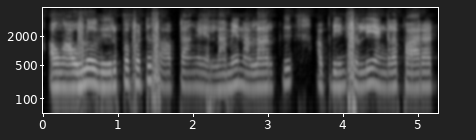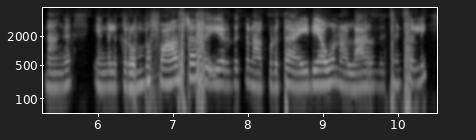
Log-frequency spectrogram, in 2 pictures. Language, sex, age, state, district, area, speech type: Tamil, female, 60+, Tamil Nadu, Cuddalore, rural, spontaneous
